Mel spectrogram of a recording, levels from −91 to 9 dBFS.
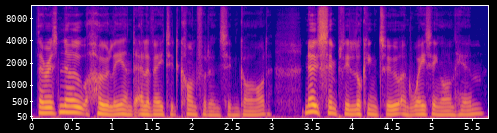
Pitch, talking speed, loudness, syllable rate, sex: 130 Hz, 180 wpm, -18 LUFS, 5.5 syllables/s, male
